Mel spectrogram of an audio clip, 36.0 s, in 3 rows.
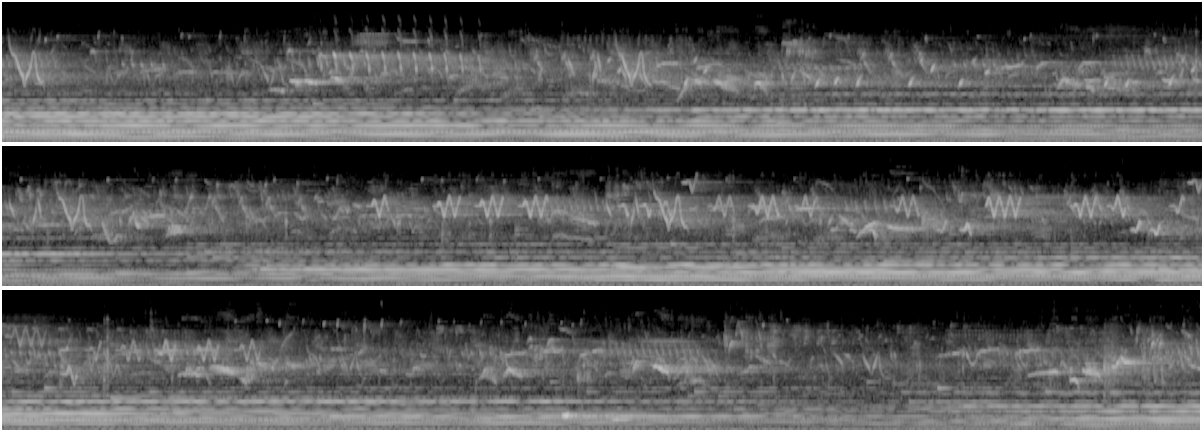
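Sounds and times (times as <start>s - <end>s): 
continuous droning musical backing: 0.0s - 35.9s
several birds chirping and trilling: 0.0s - 35.9s.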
